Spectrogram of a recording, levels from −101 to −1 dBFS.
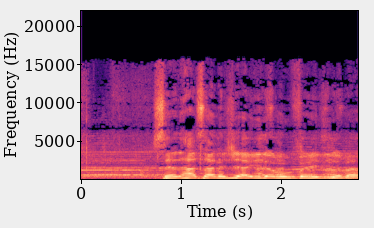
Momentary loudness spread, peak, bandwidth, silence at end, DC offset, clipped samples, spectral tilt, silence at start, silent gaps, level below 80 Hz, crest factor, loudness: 11 LU; 0 dBFS; 16 kHz; 0 s; under 0.1%; under 0.1%; -4.5 dB/octave; 0 s; none; -38 dBFS; 14 dB; -14 LUFS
